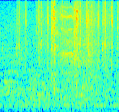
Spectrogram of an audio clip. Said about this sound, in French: Nous le retrouvons à la conférence de presse qui accompagne l'événement.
